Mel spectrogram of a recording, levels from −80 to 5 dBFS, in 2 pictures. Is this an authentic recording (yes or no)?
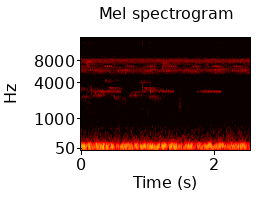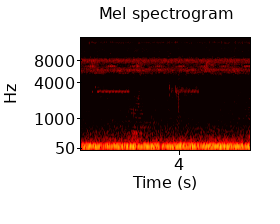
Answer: yes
